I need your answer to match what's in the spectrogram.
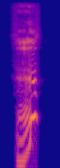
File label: confusion voice; Minion; minions; Fantasy Friends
